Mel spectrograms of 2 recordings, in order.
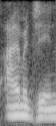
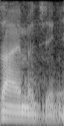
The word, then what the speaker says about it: Imogene: It's Imogene, not Imogene. – It is Imogene.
